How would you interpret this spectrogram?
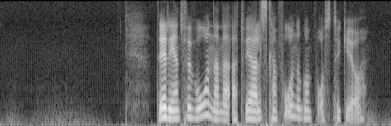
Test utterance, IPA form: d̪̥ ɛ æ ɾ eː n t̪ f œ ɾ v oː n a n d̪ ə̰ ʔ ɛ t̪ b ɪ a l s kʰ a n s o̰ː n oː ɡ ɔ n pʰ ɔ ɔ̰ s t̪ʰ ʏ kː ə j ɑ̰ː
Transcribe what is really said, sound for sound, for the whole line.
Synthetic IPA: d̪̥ ɛ æ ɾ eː n t̪ f œ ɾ v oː n a n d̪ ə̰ ʔ a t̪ v ɪ a l s kʰ a n f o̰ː n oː ɡ ɔ n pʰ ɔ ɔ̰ s t̪ʰ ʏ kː ə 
